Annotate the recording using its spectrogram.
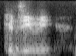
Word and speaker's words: Kijimi: So they go to how do you pronounce it? Kimiji? – Kijimi. – Kijimi.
